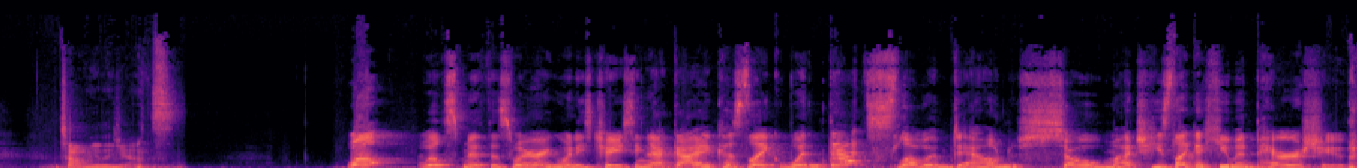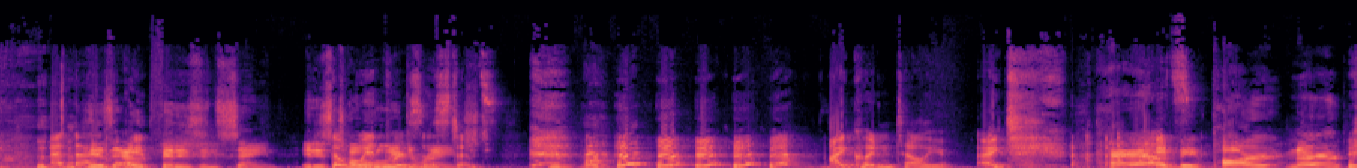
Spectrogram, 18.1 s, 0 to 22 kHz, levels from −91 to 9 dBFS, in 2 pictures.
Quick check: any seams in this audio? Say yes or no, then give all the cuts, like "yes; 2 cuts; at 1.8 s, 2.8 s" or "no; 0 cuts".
yes; 2 cuts; at 2.8 s, 12.6 s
